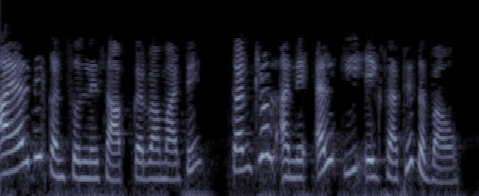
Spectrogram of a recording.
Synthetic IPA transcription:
aːjaɾbikənsoːlnesaːp̚ʰkɐɾʋamaːʈe | kɐɳʈɾoːlə̰neʔɛlkiʔeːksaːt̪ʰed̪ɐbaːo

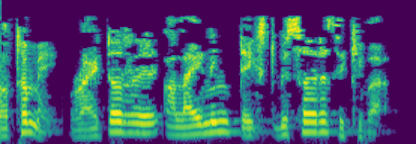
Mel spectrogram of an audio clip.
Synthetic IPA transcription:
ɔt̪ʰɔmḛɾajʈɔɾɔɾealajniŋʈeksʈbisɔjɔɾesikʰiba̰

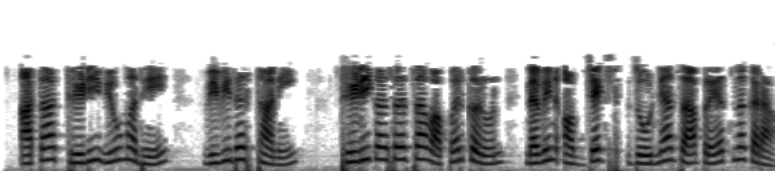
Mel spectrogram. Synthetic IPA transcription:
at̪at̪ʰɾiɽiʋjuʋməd̪ʱːje | ʋiʋid̪ʱəst̪ʰaniː | t̪ʰɾiɽikəɾsəɾt͡saʋapəɾkəɾuːnːəʋiːnɔb̚d͡ʑek̚ʈsd͡zoɽɳjat͡sapɾəjət̪nəkəɾa

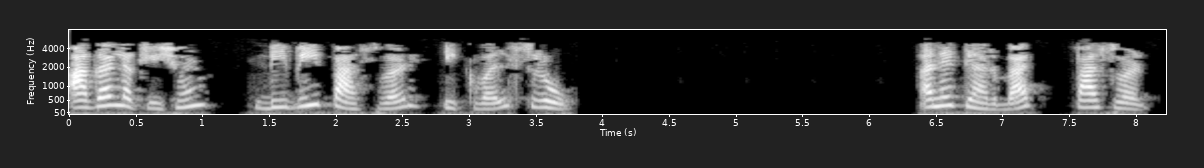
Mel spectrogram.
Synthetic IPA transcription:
aɡəɾləkʰiʃũ | ɖibipasʋəɽikʋəlsɾo | ənet̪jaɾbad̪̚ | pasʋəɽ

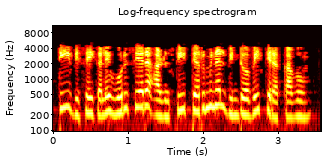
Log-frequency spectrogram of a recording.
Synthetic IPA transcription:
ʈːiːʋɪsɐɪɣɐɭɐɪɔɾɯseːɾɐʔɐɻɯt̪ːiʈɛɾmɪnɐlʋɪɳɖoːʋɐɪt̪ːɪɾɐkːɐʋɯm

